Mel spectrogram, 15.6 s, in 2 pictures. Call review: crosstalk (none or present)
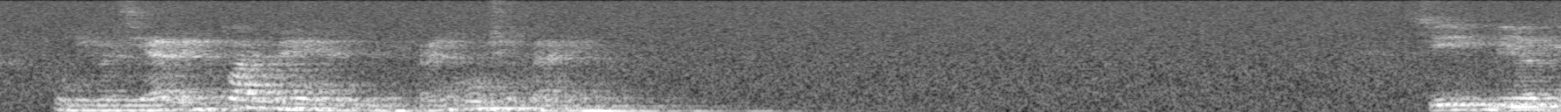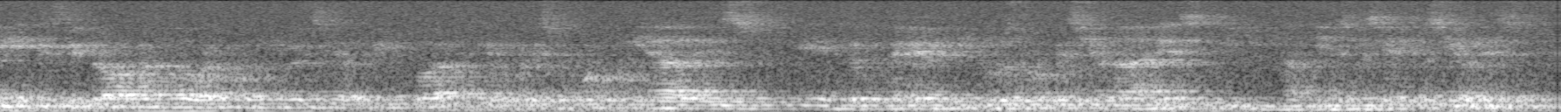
none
